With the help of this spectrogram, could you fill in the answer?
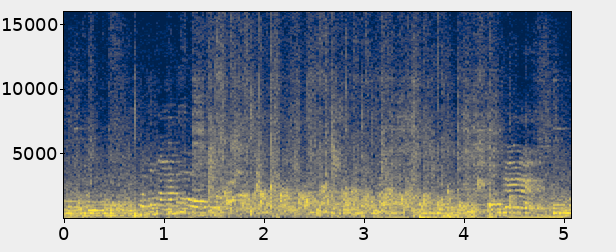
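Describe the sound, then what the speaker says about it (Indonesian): A classroom of children clapping after a student presentation, a loud, busy patter of many hands with children's voices chattering and calling out throughout. "Tepuk tangan dulu."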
